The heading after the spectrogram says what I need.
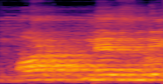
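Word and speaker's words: Wednesday: ডি এ ওয়াই ওয়েডনেসডে এখানে ডি কিন্তু ঢ ওইভাবে উচ্চারিত হবে না ওয়েডনেসডে কিন্তু হবে না ওয়েডনেসডে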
